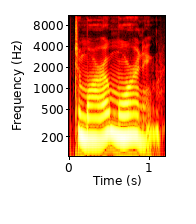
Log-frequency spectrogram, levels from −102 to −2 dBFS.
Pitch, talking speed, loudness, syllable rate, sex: 200 Hz, 150 wpm, -12 LUFS, 4.6 syllables/s, female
